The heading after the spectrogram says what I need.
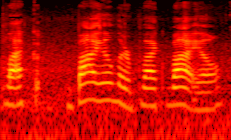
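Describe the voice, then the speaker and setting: A woman's voice: on the high side, slow, fairly bright tone, slight background noise. A woman chatting casually during in-game roleplay as a streamer, hesitant and often thinking aloud.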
